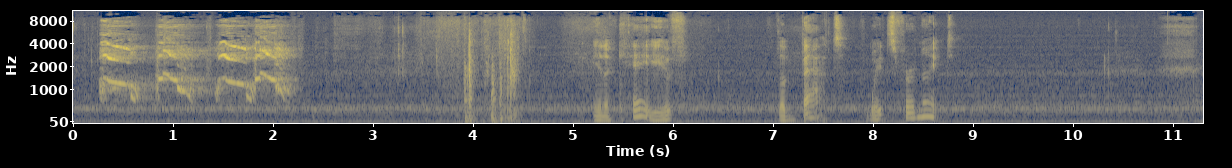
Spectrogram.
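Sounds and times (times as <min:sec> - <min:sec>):
seagull calling: 0:00.3 - 0:02.3
speech: 0:05.2 - 0:06.2, 0:07.0 - 0:08.9.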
